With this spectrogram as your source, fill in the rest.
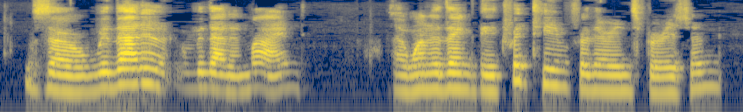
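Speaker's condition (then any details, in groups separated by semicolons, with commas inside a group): Cerebral palsy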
